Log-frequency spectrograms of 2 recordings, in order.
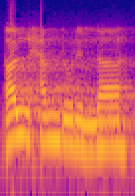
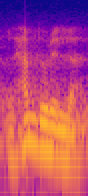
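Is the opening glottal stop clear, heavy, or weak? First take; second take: clear; weak. First: The opening glottal stop is clear and light. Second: The opening glottal stop is weak and faint. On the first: The speaker calls it right. "يقول كذا" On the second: The speaker calls it wrong. "يبدأ بالهمزة لكن ضعيفة"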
